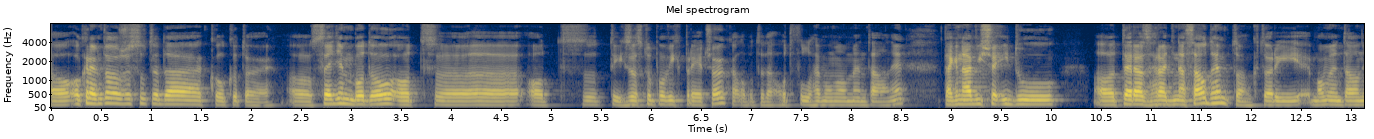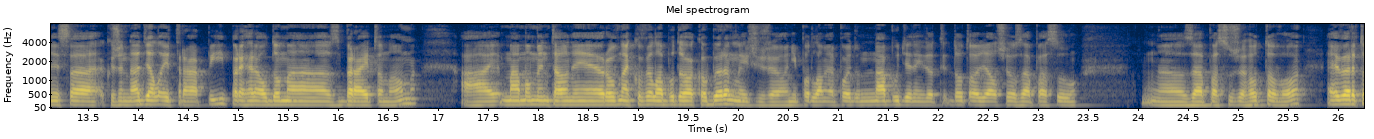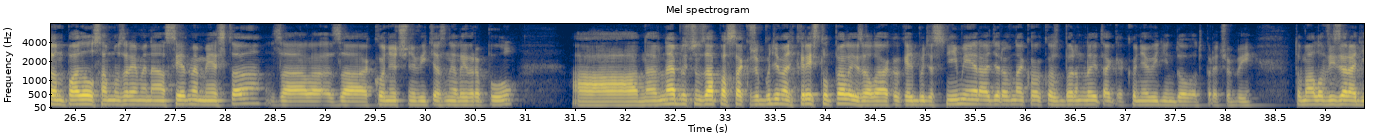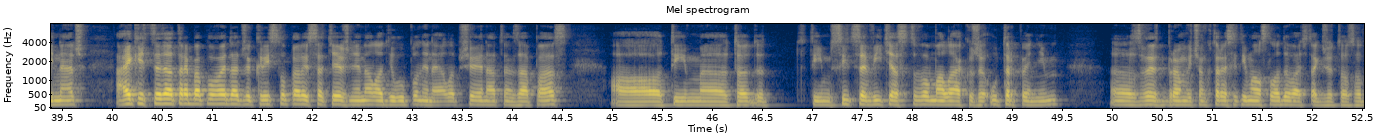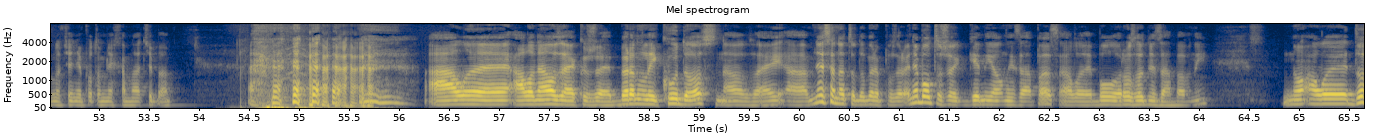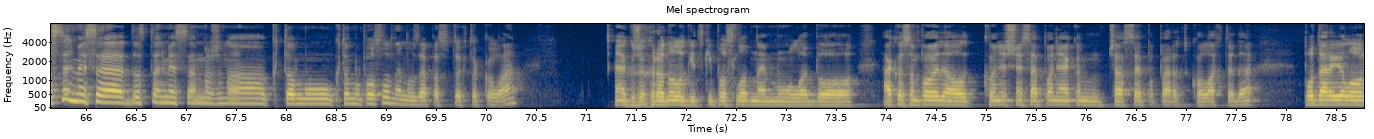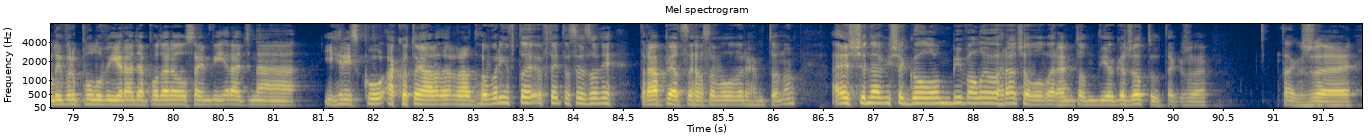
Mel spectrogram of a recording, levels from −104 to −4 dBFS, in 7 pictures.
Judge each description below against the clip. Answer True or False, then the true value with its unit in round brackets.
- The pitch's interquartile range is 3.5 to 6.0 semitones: False (3.0 semitones)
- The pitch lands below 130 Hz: False (140 Hz)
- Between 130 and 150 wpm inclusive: True (145 wpm)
